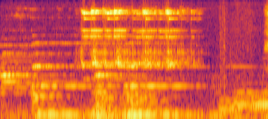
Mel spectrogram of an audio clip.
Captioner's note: jingling bells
